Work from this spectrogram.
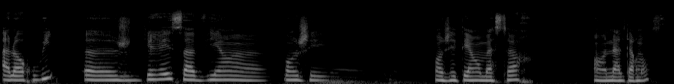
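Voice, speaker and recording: A woman's voice: mid-range voice, level tone, slow, dark tone, no echo. A young woman from Senegal answering interview questions thoughtfully, with frequent hesitations. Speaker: guest, association founder.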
